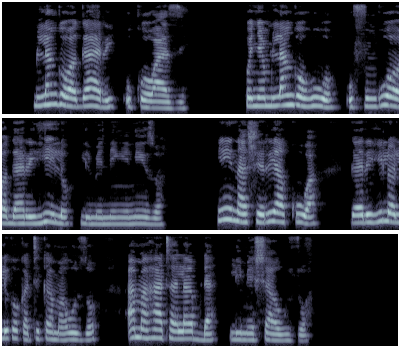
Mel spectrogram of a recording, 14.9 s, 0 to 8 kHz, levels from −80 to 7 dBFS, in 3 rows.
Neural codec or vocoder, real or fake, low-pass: none; real; 7.2 kHz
